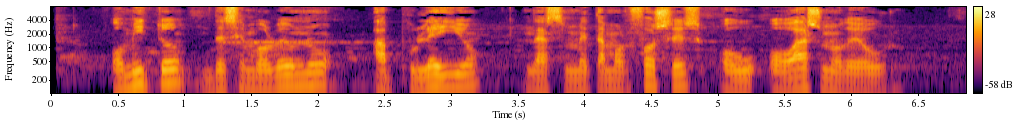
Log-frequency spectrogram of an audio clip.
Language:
Galician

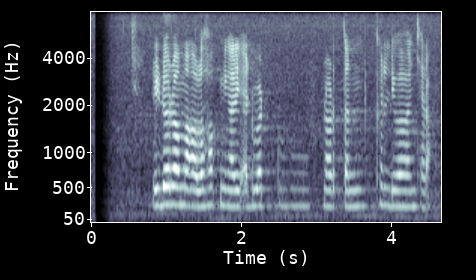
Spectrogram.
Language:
Sundanese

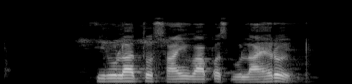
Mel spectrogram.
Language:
Gurgula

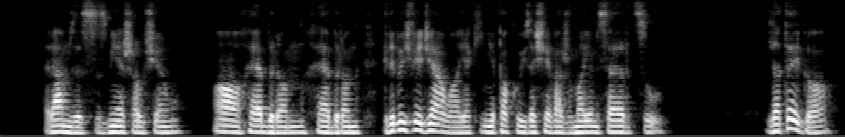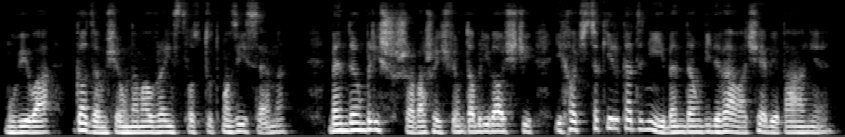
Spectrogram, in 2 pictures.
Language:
Polish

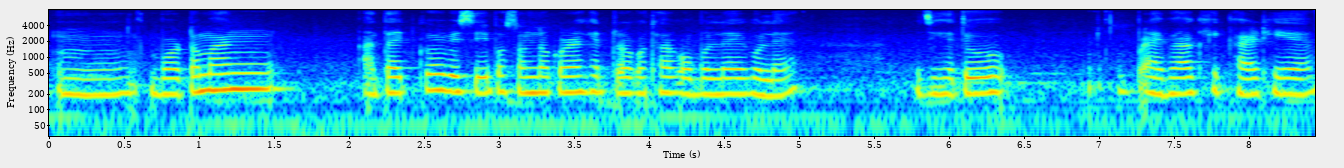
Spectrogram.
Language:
Assamese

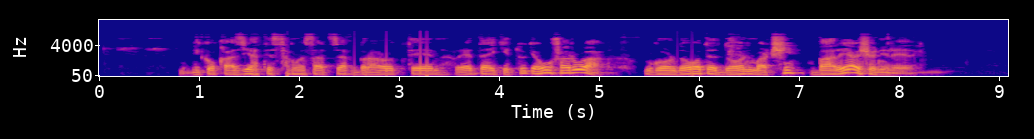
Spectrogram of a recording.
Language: Khowar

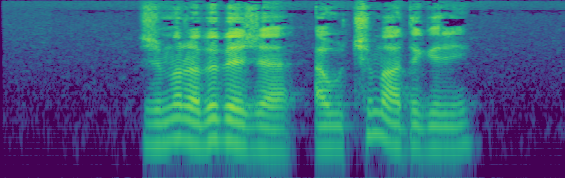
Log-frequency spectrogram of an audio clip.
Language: Kurdish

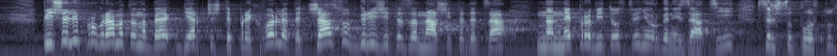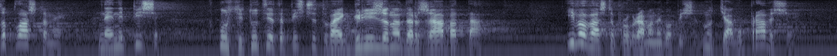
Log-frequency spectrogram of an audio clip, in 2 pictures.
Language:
Bulgarian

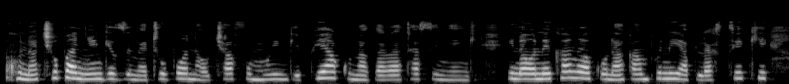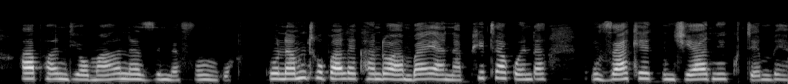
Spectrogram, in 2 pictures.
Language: Swahili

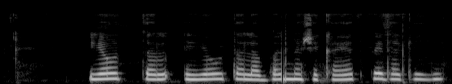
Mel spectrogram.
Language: Pashto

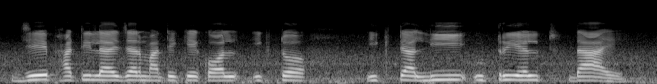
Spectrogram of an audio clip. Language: Bangla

